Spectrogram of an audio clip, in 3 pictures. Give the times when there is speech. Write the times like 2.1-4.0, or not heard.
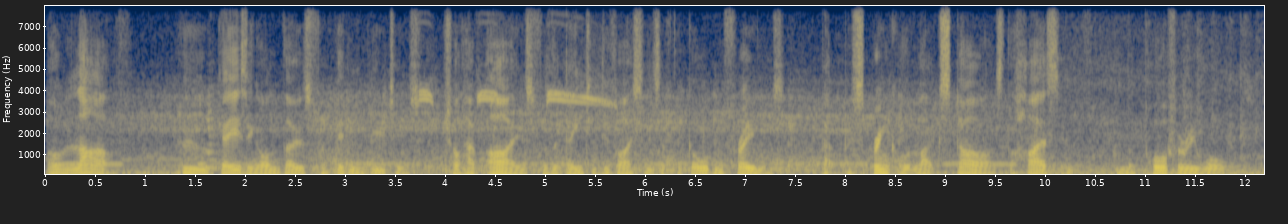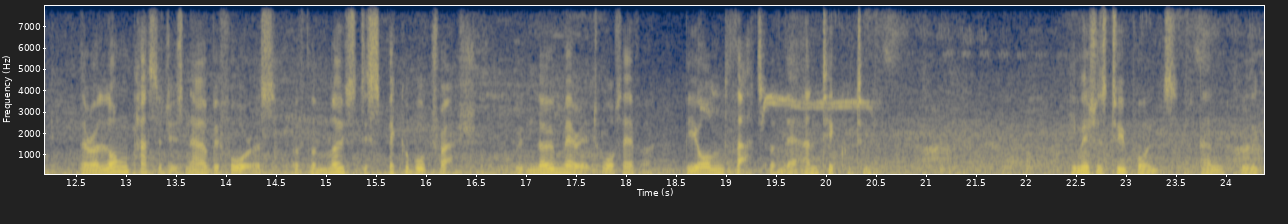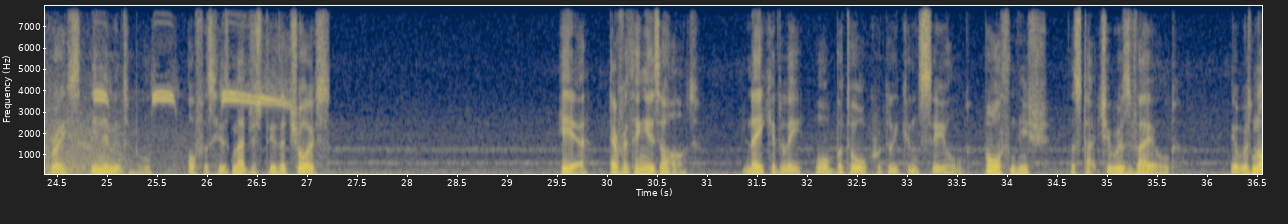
0.0-20.5, 22.4-27.2, 29.5-36.5.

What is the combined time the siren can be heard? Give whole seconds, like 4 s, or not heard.
not heard.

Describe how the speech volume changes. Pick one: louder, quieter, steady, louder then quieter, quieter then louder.
steady.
